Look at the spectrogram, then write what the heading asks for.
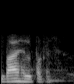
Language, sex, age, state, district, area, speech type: Kannada, male, 45-60, Karnataka, Belgaum, rural, conversation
